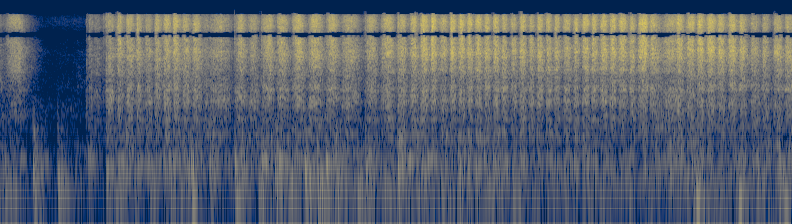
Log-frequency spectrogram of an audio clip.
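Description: A sanding sponge rubs quickly back and forth over wood.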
